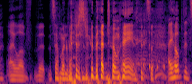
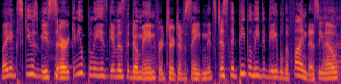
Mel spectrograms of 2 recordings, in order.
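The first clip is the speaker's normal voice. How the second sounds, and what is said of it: Whiny put-on character voice. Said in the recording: “whiny Satanist accent”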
